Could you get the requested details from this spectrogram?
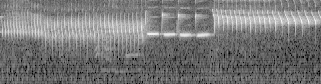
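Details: Canary in full, lively song, tight rapid bursts used as a tutor to get young birds singing quickly; a fast rattling trill, four flat piping notes, then a higher buzzing roll.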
